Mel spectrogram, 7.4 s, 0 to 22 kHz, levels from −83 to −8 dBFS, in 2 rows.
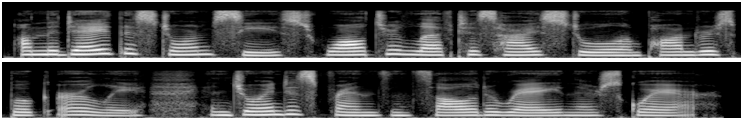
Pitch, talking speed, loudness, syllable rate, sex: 230 Hz, 205 wpm, -19 LUFS, 5.0 syllables/s, female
